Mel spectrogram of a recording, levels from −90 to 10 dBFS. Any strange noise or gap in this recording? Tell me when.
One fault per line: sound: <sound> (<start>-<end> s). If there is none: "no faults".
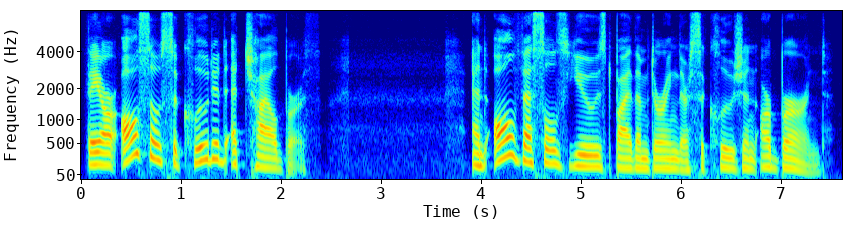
no faults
